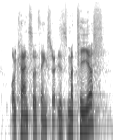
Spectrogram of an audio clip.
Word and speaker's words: Mattias: Um the first thing is that people a lot of people they can't pronounce my name right I get a lot of Matias Matias Matis and all kinds of things is Matias u so the other thing that annoys me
